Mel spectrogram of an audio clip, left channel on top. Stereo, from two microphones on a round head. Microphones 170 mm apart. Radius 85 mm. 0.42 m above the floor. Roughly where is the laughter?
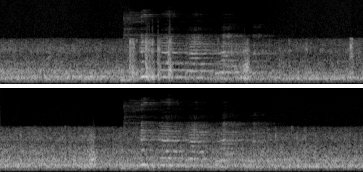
Centre.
